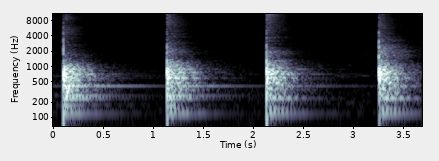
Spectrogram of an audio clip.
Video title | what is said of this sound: Leather Bat - Hard Tennis - Soft Tennis - Best Bat Under 2500 - TRB - Order Directly 9888949778 | आवाज से पता चलेगा कि यह बैट आपके लिए उपयुक्त है या नहीं। यह बहुत ही शानदार है।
